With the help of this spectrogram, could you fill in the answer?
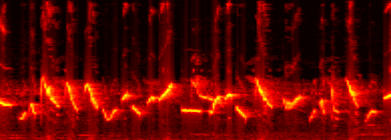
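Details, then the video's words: Female white-eye uttering a breathless stream of high, thin chirps, some rising and some falling, delivered several per second without pause; the call serves to make males respond. "Suara CALL PLECI BETINA Super Lenjeh BIKIN Pleci Jenis Apapun Cepat Respon & gacor"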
